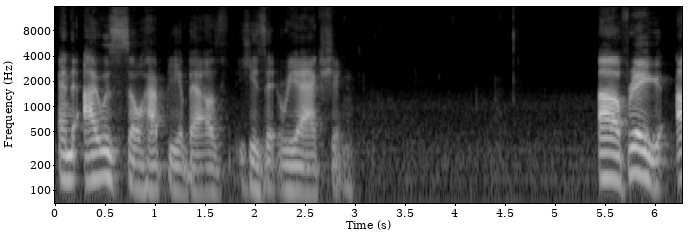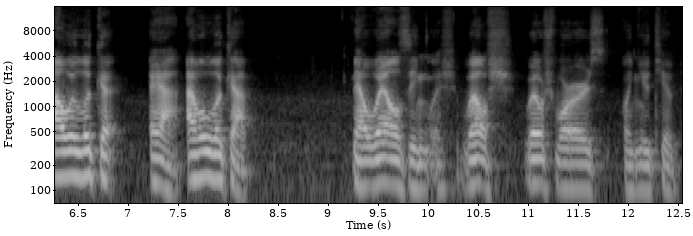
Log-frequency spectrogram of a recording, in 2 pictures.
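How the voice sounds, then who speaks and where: A man from Japan with a Japanese accent chats on a livestream in English, his second language, talking slowly and unhurriedly. He halts and restarts his words often, and laughs easily between thoughts. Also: fairly low pitch, fairly bright tone. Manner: halting, self-correcting, laughs often. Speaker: vlogger reading live chat. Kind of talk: casual livestream chat.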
